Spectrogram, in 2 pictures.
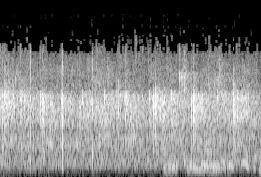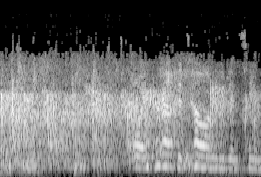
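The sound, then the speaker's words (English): A crowd applauds steadily for several seconds for three people, a dense wash of many hands clapping at once, with a few voices faintly audible underneath near the end. “Sorry, I know we just clapped.”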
